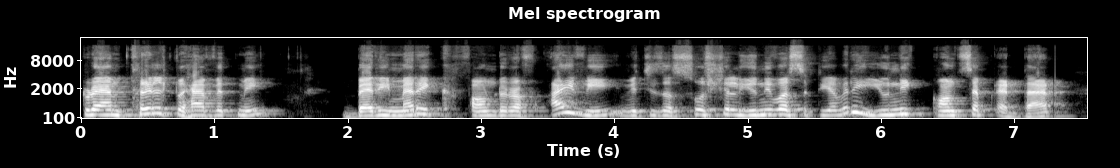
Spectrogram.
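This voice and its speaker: A man hosting a live interview podcast, speaking in a halting way and repeating his phrases. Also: sits high, fairly bright tone. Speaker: podcast host.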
